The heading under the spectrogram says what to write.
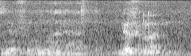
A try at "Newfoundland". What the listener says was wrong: You're not supposed to accent any one of the three.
